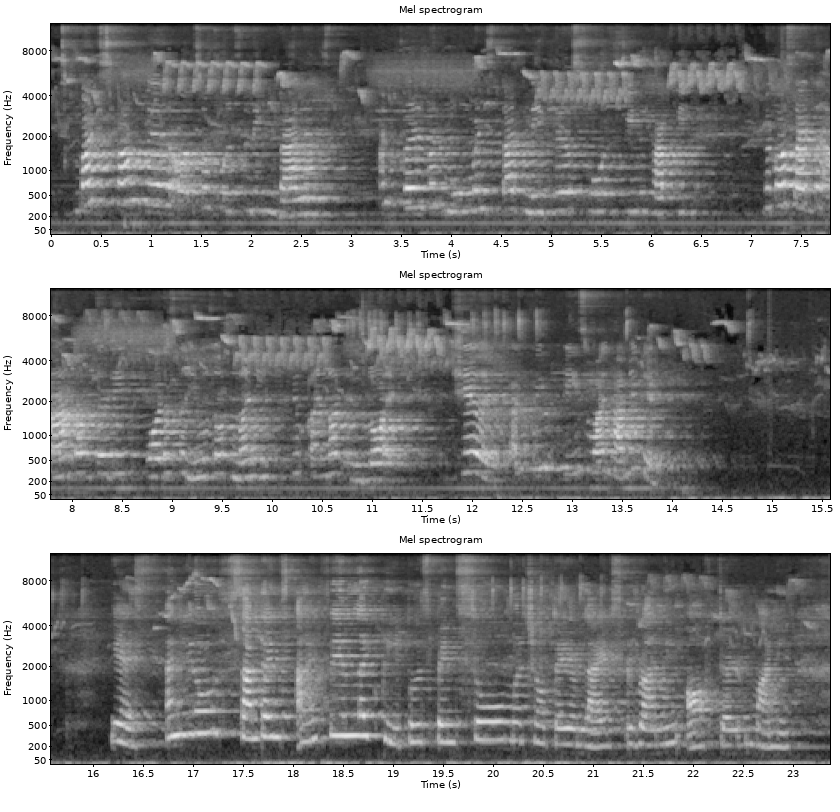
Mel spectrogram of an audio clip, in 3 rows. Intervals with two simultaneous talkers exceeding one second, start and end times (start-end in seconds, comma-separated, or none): none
